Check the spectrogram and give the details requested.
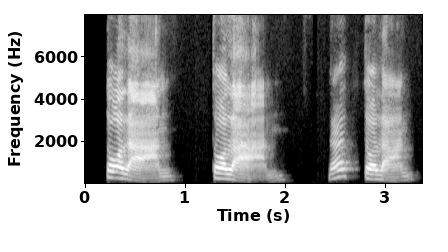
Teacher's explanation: То есть помним, держим в голове, что у нас звук О, это среднее между О и А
